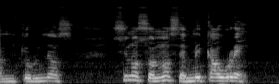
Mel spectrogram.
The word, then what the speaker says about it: Mykérinos: Il y a la pyramide du pharaon que les gens appellent improprement Mykérinos, ce qui fait, c'est un mot grec ça, Mykérinos, sinon son nom c'est Mekaouré.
